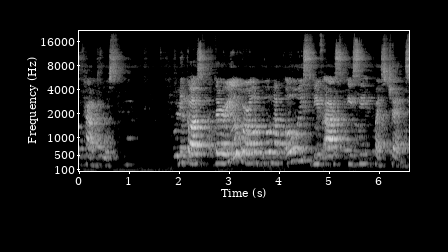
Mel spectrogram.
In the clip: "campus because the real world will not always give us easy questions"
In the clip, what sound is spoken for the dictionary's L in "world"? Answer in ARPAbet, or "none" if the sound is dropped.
L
